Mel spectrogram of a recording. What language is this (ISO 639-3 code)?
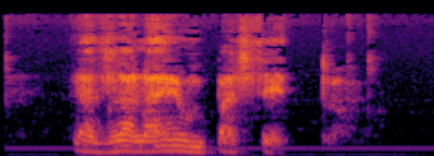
ita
